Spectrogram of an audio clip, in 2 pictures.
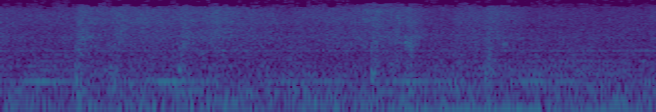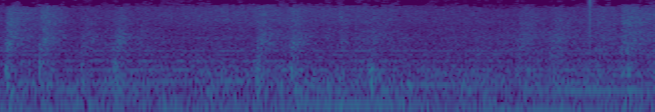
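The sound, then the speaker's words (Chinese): A train on the Qinghai-Tibet Railway rolls steadily deeper into the Tanggula Mountains. Its deep continuous rumble is broken by intermittent rhythmic clacks of wheels over rail joints. It stays loud throughout, with no voices. “火车接着向唐古拉山脉的更深处进发，虽然唐古拉山这一段是青藏铁路海拔最高的地方，但山脉并不像人们想象的那么险峻，可以说是很柔和。”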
